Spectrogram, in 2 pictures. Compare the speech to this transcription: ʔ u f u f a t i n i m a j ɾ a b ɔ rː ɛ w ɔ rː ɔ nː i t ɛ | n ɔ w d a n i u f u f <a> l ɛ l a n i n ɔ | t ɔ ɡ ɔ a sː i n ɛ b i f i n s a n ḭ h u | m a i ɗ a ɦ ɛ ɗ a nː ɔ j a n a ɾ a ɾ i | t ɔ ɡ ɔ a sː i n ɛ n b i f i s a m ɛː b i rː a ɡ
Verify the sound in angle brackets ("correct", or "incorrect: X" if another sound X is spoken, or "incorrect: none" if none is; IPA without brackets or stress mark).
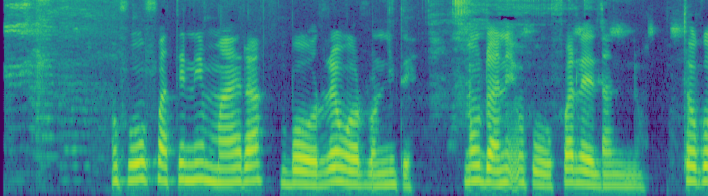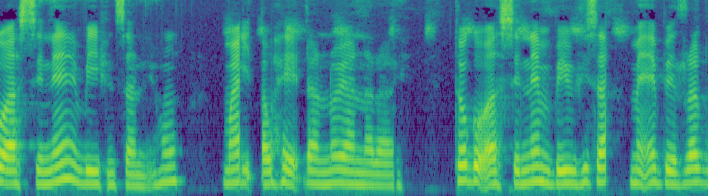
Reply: correct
